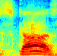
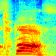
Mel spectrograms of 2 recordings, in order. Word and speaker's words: scarce: Sorry, I thought you said scars, like scars, no, like. I'm sorry if I mispronounced it. Scarce, yes.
